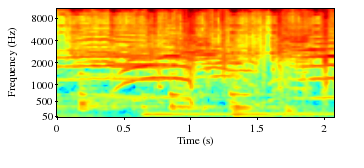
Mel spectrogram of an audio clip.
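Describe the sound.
Several cats meowing in quick, overlapping cries, some rising and falling in pitch, over a steady low hum that starts shortly after the first call.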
